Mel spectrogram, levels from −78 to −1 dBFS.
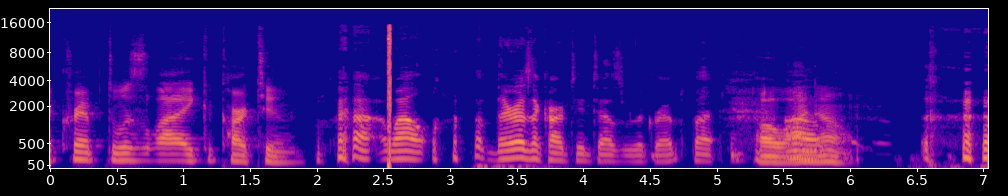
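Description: At 2.53 s, an uninitialised buffer plays. A 20 ms block of leftover memory sounds out as a short, loud crack.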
